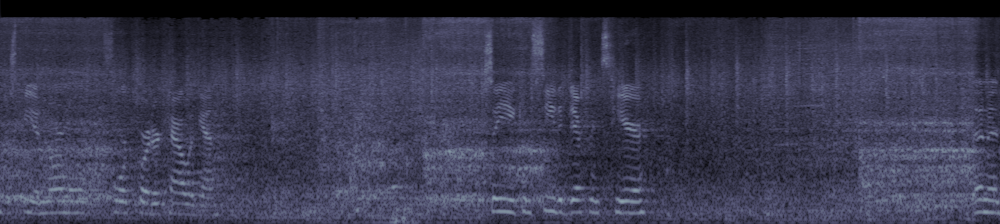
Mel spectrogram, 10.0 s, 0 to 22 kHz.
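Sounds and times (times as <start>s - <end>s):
milking machinery hiss and hum: 0.0s - 10.0s.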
